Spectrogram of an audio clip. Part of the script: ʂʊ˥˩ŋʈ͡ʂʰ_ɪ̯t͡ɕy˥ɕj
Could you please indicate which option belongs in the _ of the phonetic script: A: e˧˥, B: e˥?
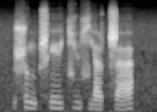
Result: B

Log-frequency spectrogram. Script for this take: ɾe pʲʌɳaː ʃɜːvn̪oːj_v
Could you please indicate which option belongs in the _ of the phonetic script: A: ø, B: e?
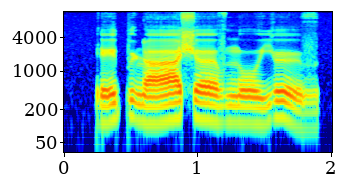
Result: A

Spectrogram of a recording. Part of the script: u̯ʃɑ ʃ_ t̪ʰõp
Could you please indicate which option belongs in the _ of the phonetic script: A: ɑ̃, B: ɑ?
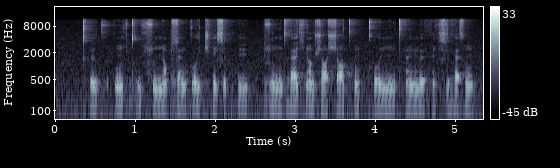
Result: B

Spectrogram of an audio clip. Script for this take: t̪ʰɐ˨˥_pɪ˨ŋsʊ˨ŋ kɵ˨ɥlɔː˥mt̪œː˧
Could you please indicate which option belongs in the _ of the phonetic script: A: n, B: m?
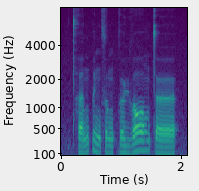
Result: A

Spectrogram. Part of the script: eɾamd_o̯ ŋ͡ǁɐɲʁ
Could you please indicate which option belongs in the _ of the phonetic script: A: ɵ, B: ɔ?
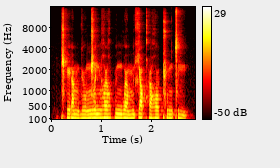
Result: A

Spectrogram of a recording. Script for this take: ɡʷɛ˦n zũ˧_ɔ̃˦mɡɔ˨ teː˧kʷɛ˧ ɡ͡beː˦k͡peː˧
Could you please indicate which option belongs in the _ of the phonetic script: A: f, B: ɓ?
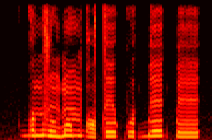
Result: B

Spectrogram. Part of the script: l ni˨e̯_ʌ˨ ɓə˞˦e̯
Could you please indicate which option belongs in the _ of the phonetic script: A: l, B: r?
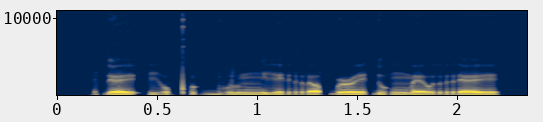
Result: B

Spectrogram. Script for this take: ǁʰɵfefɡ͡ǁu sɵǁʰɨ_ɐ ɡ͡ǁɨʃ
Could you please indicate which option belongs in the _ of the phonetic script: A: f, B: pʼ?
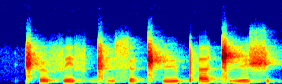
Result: B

